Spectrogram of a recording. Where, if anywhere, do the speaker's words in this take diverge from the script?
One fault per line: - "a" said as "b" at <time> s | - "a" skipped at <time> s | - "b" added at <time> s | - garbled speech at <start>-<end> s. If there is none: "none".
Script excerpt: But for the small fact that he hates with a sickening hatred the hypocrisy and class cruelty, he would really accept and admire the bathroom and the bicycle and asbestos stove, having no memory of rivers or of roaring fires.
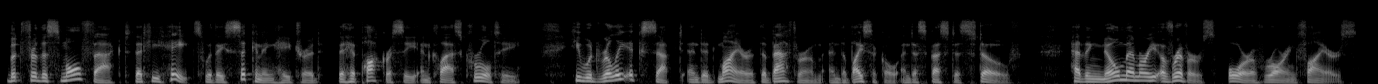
none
